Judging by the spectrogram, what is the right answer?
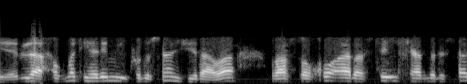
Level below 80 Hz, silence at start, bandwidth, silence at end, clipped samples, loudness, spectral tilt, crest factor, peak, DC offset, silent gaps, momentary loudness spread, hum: -68 dBFS; 0 s; 6 kHz; 0 s; under 0.1%; -18 LUFS; -7 dB/octave; 18 dB; 0 dBFS; under 0.1%; none; 10 LU; none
